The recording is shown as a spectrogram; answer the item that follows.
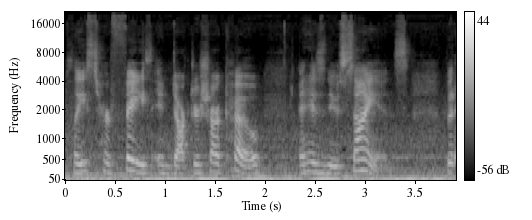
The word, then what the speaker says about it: Charcot: Charcot? I guess there's a T at the end, but with French you don't usually pronounce that. So Dr. Charcot, maybe?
